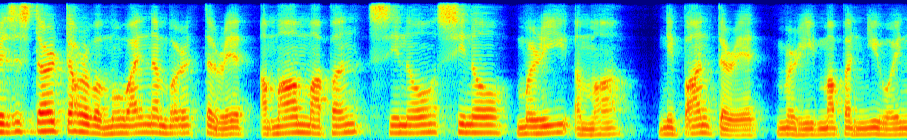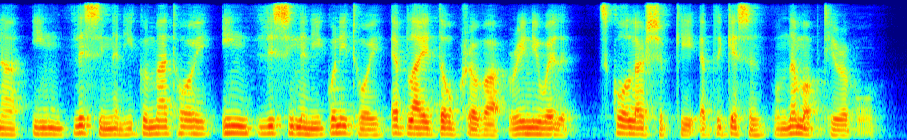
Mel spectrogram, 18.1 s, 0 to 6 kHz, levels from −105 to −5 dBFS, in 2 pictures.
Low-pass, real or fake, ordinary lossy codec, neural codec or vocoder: 5.4 kHz; fake; none; codec, 16 kHz, 0.2 kbps, FocalCodec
